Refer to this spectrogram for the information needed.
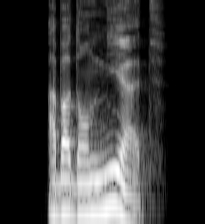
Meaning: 1. past participle of abandonnieren 2. inflection of abandonnieren: third-person singular present 3. inflection of abandonnieren: second-person plural present
- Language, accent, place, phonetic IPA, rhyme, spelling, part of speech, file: German, Germany, Berlin, [abɑ̃dɔˈniːɐ̯t], -iːɐ̯t, abandonniert, verb, De-abandonniert.ogg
